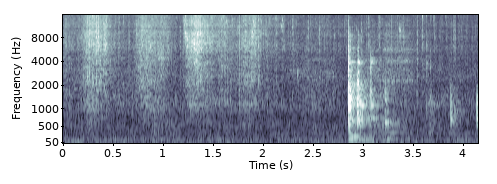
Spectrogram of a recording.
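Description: Fish slices sizzling in a hot pan with ginger and spring onion, a steady close frying hiss, broken near the end by a loud clatter of the utensil against the pan and a few lighter knocks.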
